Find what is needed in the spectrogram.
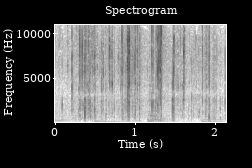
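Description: Plastic candy wrapper crinkling in the hands as it is handled and opened, a run of quick, uneven crackles.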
